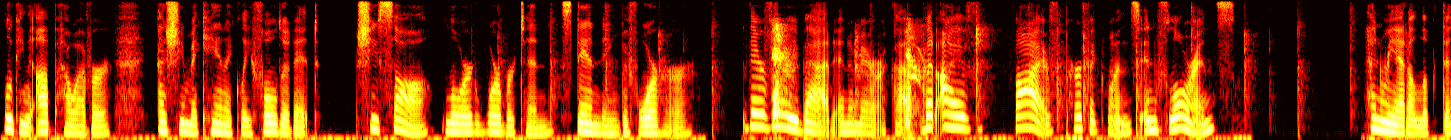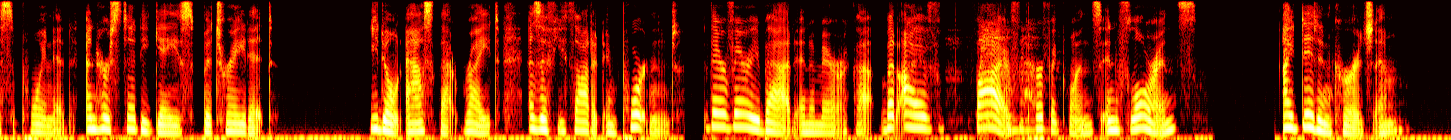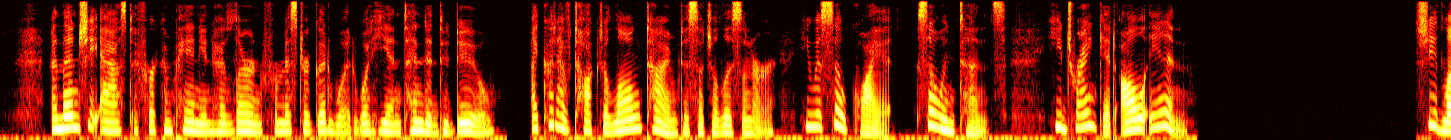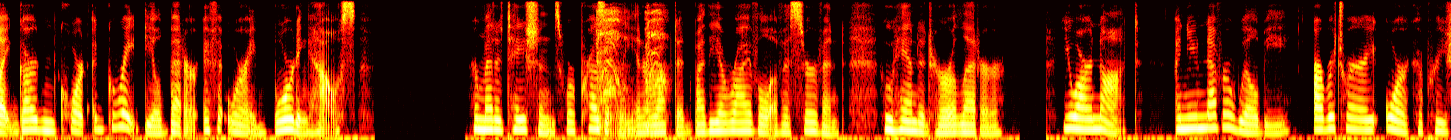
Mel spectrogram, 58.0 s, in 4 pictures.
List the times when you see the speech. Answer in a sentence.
You can hear the speech from 0.0 to 12.5 s, from 13.7 to 26.6 s, from 27.2 to 41.0 s, from 43.2 to 47.2 s and from 48.2 to 57.9 s.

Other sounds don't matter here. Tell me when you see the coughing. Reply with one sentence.
You can hear the coughing from 7.7 to 9.3 s, from 23.9 to 25.1 s and from 49.5 to 50.2 s.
